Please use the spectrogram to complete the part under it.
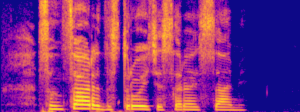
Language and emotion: Russian, neutral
